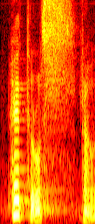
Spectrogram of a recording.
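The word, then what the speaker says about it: Πέτρος: 그래서 원래 원명은 페트로스라고 이제 이게 정확한 발음입니다.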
